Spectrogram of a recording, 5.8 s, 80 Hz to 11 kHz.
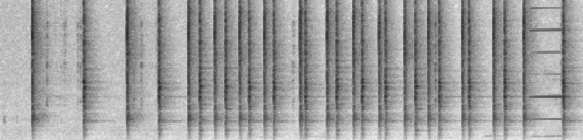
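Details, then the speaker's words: Aprilia Caponord starter solenoid tested on the bench, powered by a CTEK MXS7 charger while checking continuity across its posts; sharp dry clicks at inconsistent spacing; faulty starter solenoid. "There you go. You hear that? And it's inconsistent. So that my friends is buggered."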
